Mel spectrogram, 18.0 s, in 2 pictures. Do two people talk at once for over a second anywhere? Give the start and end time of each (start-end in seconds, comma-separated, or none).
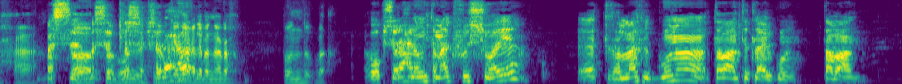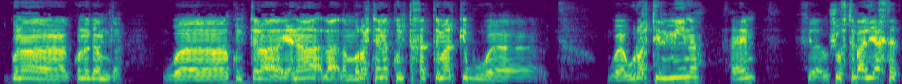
0.7-2.0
